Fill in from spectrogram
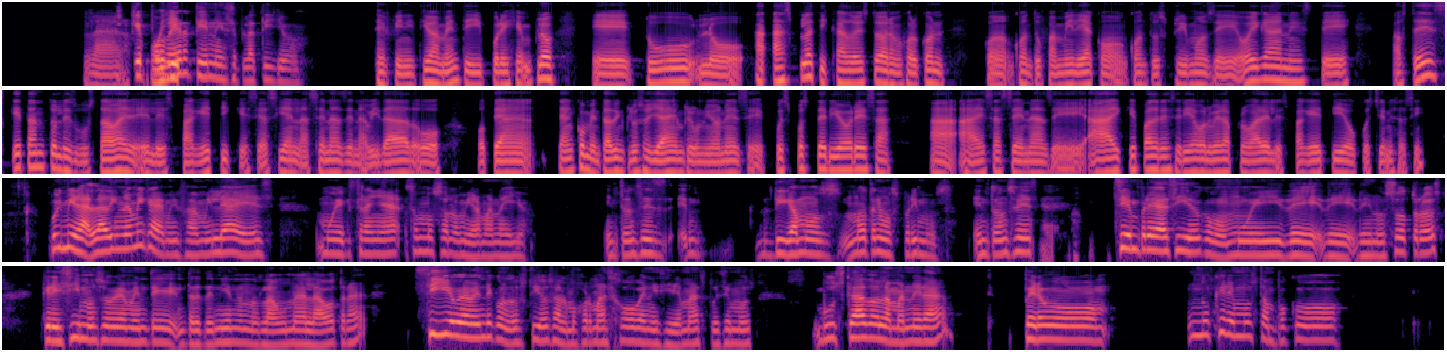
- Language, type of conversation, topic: Spanish, podcast, ¿Qué platillo te trae recuerdos de celebraciones pasadas?
- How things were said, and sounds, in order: unintelligible speech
